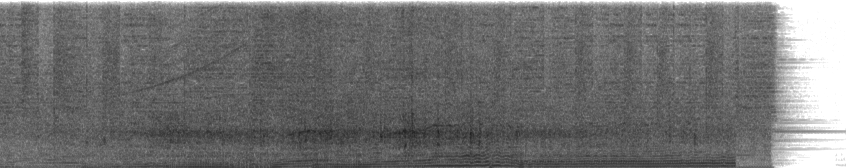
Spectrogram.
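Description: Ford Fiesta rally car engine at high revs, its pitch dropping and climbing again several times as the driver changes gear and lifts off. The sound cuts off abruptly near the end.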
